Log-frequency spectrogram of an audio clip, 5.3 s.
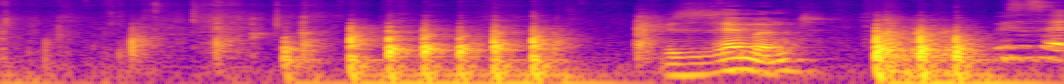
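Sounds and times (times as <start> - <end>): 
knocking on a door: 1.5 - 2.9, 4.4 - 5.1
speech: 3.3 - 4.1.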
